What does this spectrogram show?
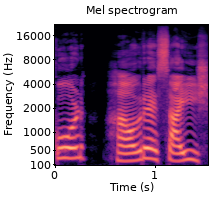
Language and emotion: Goan Konkani, neutral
